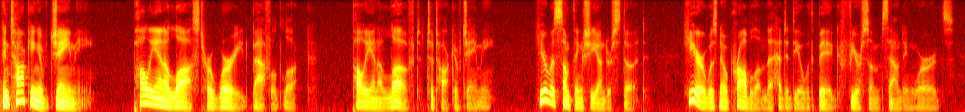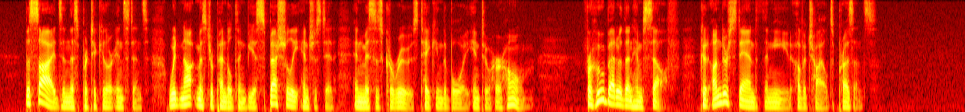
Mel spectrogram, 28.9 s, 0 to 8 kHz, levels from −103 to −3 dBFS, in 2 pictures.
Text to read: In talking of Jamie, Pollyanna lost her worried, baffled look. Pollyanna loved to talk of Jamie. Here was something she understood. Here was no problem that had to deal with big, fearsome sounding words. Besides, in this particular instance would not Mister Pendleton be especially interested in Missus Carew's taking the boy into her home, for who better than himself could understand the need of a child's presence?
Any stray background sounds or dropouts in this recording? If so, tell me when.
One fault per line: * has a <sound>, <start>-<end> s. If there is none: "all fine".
all fine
